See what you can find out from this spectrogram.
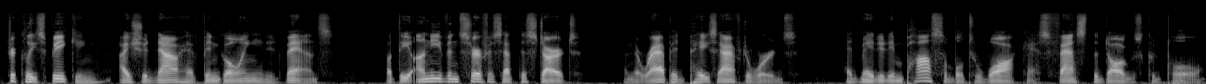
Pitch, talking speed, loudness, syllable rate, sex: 90 Hz, 170 wpm, -24 LUFS, 4.5 syllables/s, male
